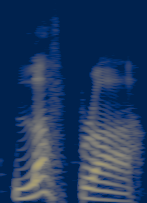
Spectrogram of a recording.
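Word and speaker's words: Loughborough: hundreds from great britain it's pronounced luffbra we got somebody from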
